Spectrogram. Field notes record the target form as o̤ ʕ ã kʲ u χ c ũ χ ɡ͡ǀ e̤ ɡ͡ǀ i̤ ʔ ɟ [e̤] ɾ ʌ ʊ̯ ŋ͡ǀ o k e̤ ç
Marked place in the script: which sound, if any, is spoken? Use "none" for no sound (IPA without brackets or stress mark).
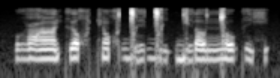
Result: e̤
